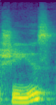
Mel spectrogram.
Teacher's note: not two syllables just one with the tense e sound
